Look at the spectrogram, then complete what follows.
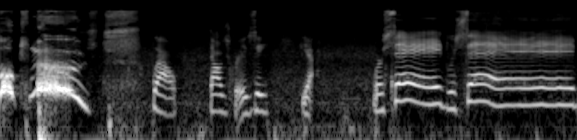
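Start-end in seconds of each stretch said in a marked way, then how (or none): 0.0-1.8 very loud, pitched-up yelling shout. Playing a story where a character turns into Hulk: Hulk voice. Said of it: "he turns into Hulk".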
